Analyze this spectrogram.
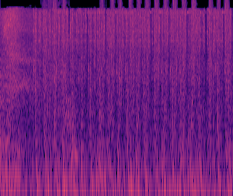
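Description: Rapid shots fire in a quick, even rhythm.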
